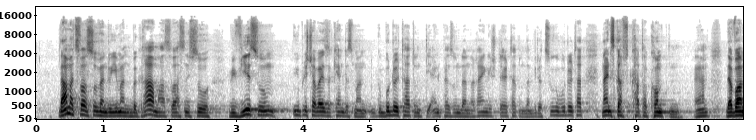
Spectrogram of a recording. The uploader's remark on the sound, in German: Aus unserem Gottesdienst.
